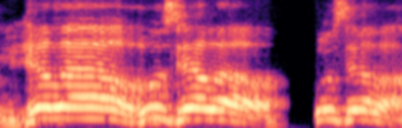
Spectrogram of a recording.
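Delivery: high-pitched calling shout; imitated scream. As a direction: holler the name like a rude stranger at the door. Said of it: "Some guy's gonna scream".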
